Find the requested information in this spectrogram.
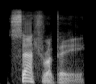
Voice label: "satrapy", British

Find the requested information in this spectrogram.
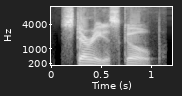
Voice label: "Stereoscope", American

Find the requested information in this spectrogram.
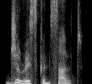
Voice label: "jurisconsult", Indian

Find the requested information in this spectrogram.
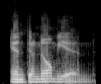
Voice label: "Antinomian", American

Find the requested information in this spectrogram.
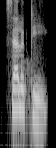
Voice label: "selectee", Indian

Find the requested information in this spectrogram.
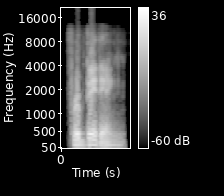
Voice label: "forbidding", American

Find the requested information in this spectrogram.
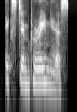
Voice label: "extemporaneous", Indian

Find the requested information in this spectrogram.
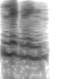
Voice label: "lignin", Indian

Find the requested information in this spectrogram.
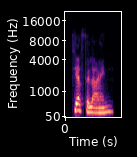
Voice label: "Theophylline", Indian

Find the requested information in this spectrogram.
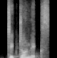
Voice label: "tectonics", Indian

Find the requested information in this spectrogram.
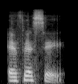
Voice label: "FSA", Indian

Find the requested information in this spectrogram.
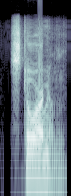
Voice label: "storeroom", American

